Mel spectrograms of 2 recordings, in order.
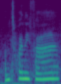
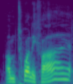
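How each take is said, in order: First: Spoken in a high, squeaky voice. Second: Spoken in a lower, deeper voice. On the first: The speaker calls it right. "with his little squeaky voice" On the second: The speaker calls it wrong. "Sorry, I got the voice wrong"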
